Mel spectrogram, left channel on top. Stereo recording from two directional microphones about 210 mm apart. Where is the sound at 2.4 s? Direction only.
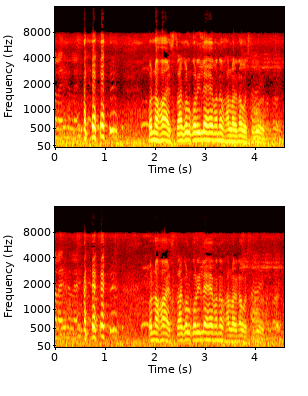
20° left (ahead or behind).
